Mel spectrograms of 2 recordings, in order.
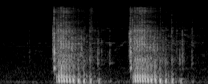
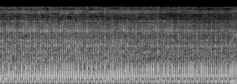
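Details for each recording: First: Rebuilt Stihl MS440 chainsaw during manual carburetor tuning, idle jet opened far: two throttle blips with blubbery, uneven burble instead of a clean scream; over-rich, probably flooded, low jet barely open, to be opened about 3/4 turn. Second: Rebuilt Stihl MS440 chainsaw with a freshly tuned manual carburetor: a high, steady, screaming rev holds clean in the cut without bogging or four-stroking, then drops off; running strong.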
